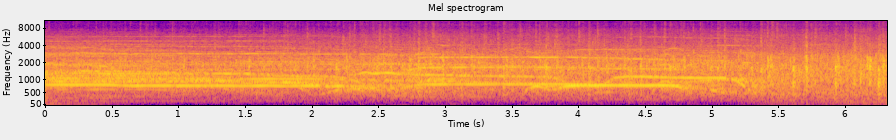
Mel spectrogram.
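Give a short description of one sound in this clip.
Pop music plays loudly through loudspeakers in a large hall.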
